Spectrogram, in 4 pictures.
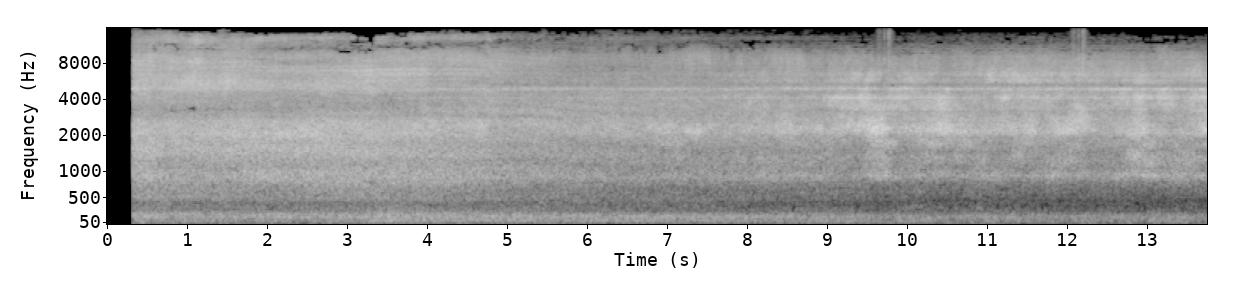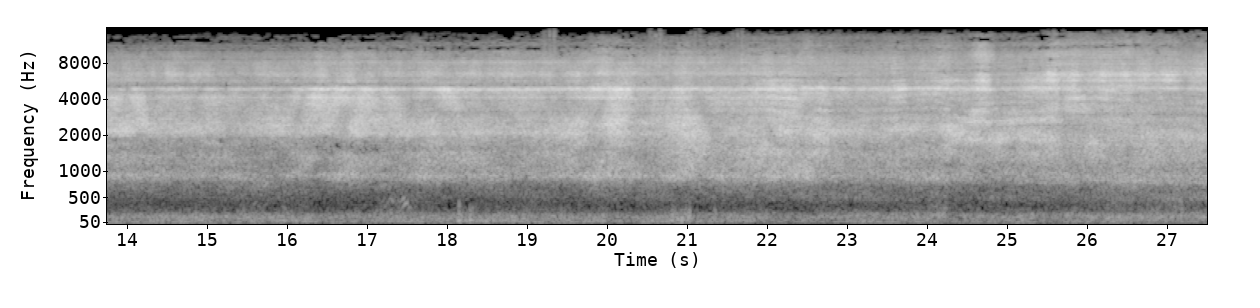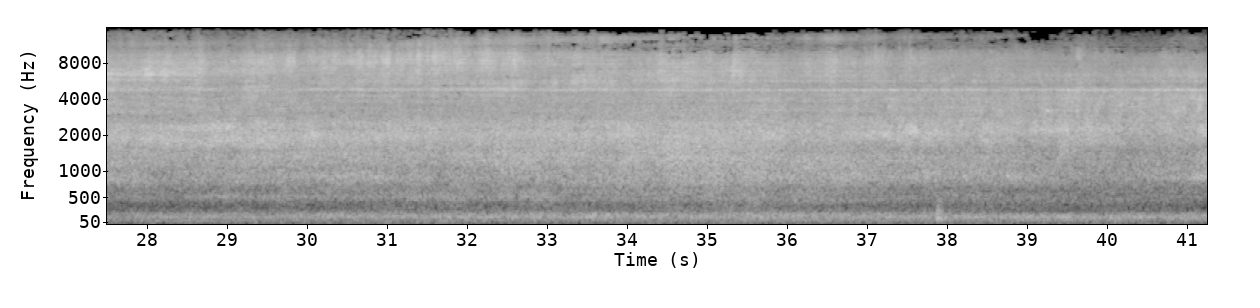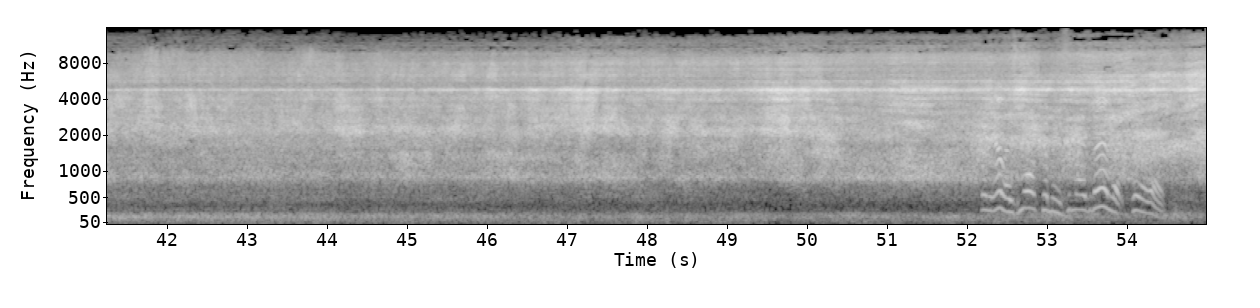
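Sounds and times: high jet whine: 0:00.4 - 0:54.9
jet engines running: 0:00.4 - 0:54.9.

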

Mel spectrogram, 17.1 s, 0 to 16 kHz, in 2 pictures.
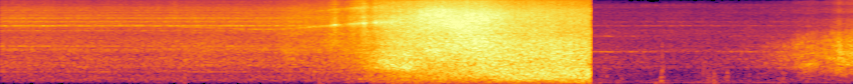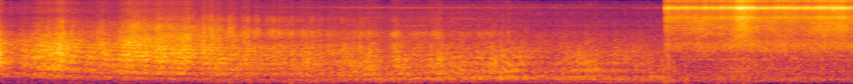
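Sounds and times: jet engines roaring: 0:00.0 - 0:17.0
jet landing on carrier deck: 0:01.4 - 0:05.9, 0:07.5 - 0:17.0
wind on microphone: 0:03.5 - 0:05.9.

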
